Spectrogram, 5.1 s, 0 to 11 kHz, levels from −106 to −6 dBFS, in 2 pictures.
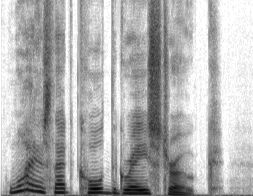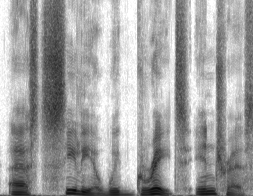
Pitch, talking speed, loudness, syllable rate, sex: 155 Hz, 140 wpm, -18 LUFS, 4.0 syllables/s, male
